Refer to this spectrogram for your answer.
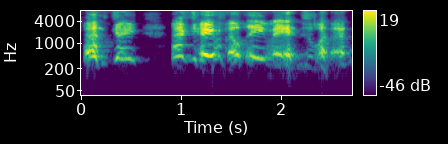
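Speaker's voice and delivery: very high, laughing squeal; words squeaked out mid-laugh; cracking up. Real, not acted. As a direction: speak through helpless laughter. Cracking up over Angela's remark.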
